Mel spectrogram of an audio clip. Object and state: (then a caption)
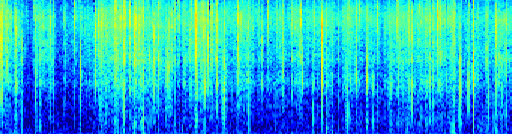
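Plastic bag of granules. A small clear plastic bag full of translucent granules is crinkled and squeezed by the fingertips of both hands. The result is a quiet, continuous stream of bright crinkling and crunching with many short, dry snaps. It has almost no low end and no ringing after each crackle.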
